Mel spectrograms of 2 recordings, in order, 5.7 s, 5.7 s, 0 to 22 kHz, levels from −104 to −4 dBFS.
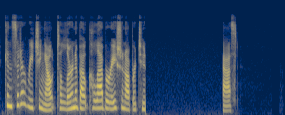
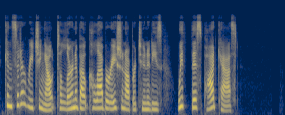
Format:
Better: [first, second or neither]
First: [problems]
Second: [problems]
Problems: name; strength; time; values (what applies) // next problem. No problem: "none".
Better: second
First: audio cutting out; at 3 s for 1.5 s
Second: none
